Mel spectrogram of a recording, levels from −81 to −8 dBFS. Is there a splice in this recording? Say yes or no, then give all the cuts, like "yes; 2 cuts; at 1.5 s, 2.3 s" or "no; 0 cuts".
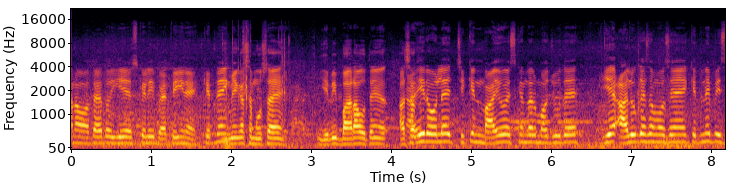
yes; 3 cuts; at 1.9 s, 4.3 s, 6.5 s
